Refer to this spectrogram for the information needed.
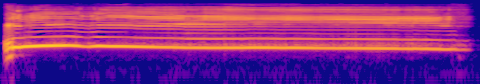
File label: death; Gorb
